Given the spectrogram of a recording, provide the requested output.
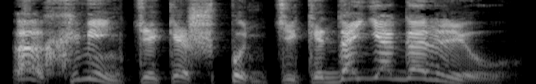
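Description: A man's voice: on the low side, expressive, unhurried, bright, forceful tone, husky, full character voice. A man voicing a menacing, proud and hot-tempered male pirate captain in a storybook reading, speaking passionately with barking outbursts. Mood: fretful.

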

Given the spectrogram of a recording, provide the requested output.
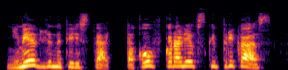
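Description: A woman's voice: on the high side, animated, brisk, a bit bright, clean studio sound. Woman doing echoing fawning courtiers. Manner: parroting, echoing in unison. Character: chorus of echoing royal courtiers, male. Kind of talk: storybook reading.

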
